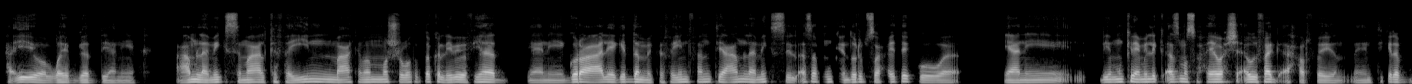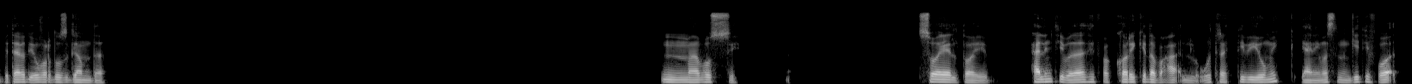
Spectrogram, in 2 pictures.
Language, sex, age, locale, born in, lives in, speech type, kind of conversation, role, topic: Arabic, male, 20-24, ar-EG, Egypt, Egypt, conversation, advice, advisor, إزاي الكافيين والكحول بيأثروا على جودة نومي؟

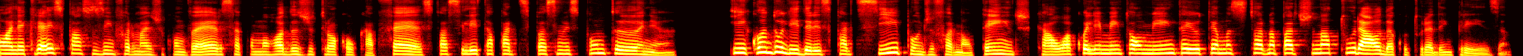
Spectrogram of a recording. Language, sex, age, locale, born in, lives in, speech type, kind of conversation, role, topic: Portuguese, female, 45-49, pt-BR, Brazil, United States, read, expert-assistant, expert, Como o marketing influencia nossa identidade e bem-estar no trabalho?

